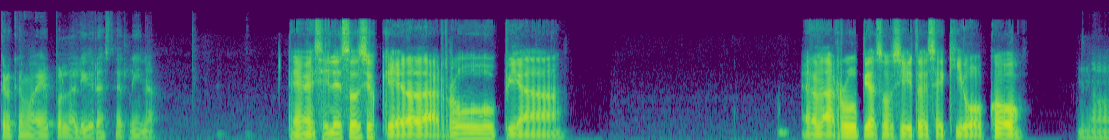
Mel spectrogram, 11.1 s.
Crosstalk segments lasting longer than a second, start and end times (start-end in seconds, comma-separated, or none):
none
